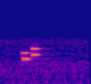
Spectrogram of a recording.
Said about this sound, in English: What is happening? Someone's getting blown up with fucking Discord notifications.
